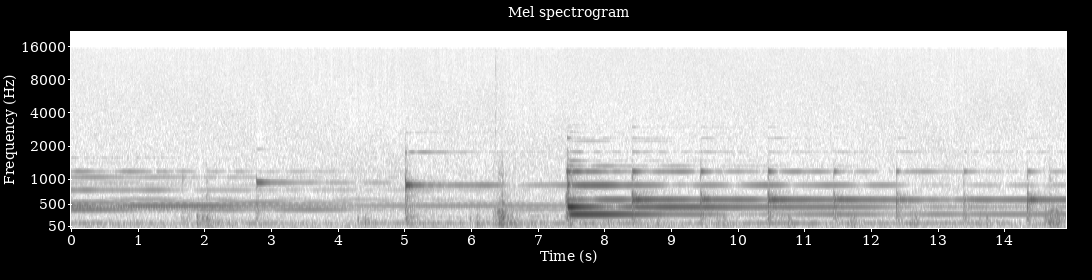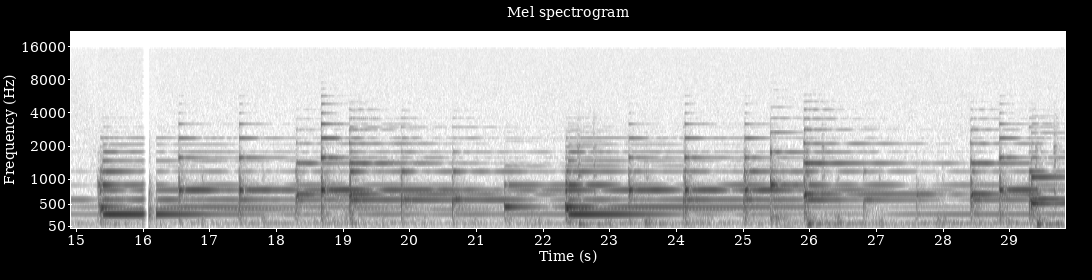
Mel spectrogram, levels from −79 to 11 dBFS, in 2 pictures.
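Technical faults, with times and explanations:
Throughout: low bit depth without dither. A grainy distortion follows the sound's own shape, roughening quiet passages and making the faintest parts sputter or drop out, with error around 30 dB below the signal. This fits coarse rounding to roughly 8 bits with no dither, so the error tracks the signal.
15.99 to 16.22 s: call audio freeze. The last sound is stretched into a fading buzz or hiss for about 210 ms, ending in roughly 30 ms of silence. Playback then resumes where it stopped with nothing lost, which points to late packets likely emptying the jitter buffer, adding a 210 ms delay.
18.10 to 19.03 s and 19.69 to 20.73 s: jitter buffer speed-up. The audio briefly runs fast at unchanged pitch, at 109% and then 111%, sounding hurried. The receiver cuts many short pitch-period slices, roughly a tenth of a second in total each time, to shed excess buffered delay.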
